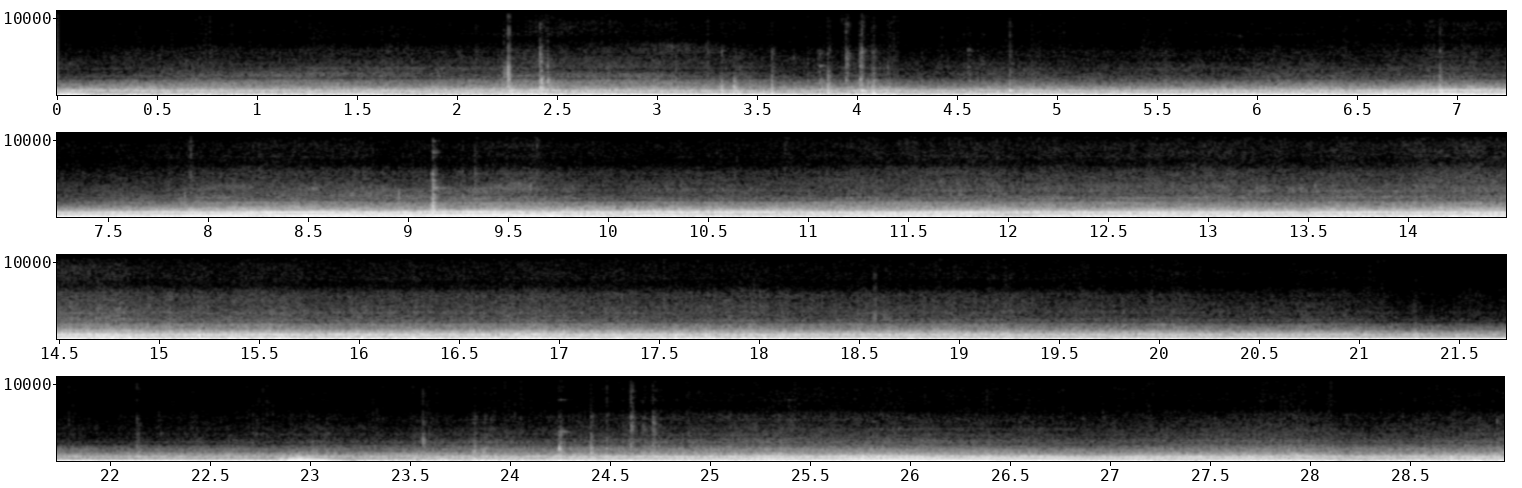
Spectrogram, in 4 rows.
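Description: Mercedes-Benz SLK R170 with an aftermarket exhaust, heard from inside the cabin. It accelerates with the engine note climbing, and the automatic gearbox upshifts about ten seconds in. Later the car eases off, and near the end the engine note jumps up as it downshifts for a corner, over steady tyre and road noise.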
